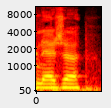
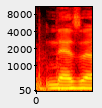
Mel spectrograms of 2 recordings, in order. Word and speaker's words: Nezha: The first one is going to be for Nezha, or Neza, however you want to pronounce his name.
